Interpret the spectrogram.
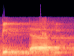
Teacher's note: باللہ میں ہا جو ہے یہ موٹی ہا ہے اور یہ گلے کے درمیان سے نکالیں گے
